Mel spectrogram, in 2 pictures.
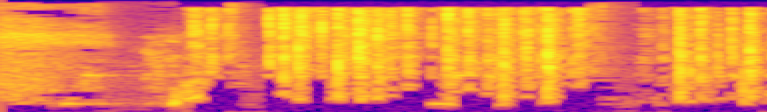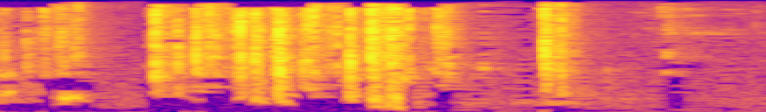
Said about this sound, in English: He's typing back to me.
